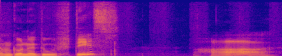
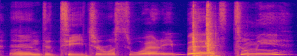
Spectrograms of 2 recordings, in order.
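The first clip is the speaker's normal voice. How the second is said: higher, plaintive complaint climbing upward; whining complaint; 8 semitones higher than usual. Acted. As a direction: complain like a hard-done-by pupil. Whining about school in a skit.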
